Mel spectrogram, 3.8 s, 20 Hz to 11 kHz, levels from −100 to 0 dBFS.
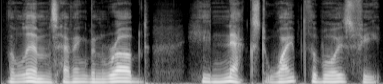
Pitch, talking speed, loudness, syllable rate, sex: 125 Hz, 170 wpm, -17 LUFS, 4.0 syllables/s, male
